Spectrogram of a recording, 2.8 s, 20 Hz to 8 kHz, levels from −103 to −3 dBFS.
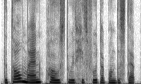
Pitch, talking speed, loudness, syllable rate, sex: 220 Hz, 210 wpm, -15 LUFS, 4.7 syllables/s, female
